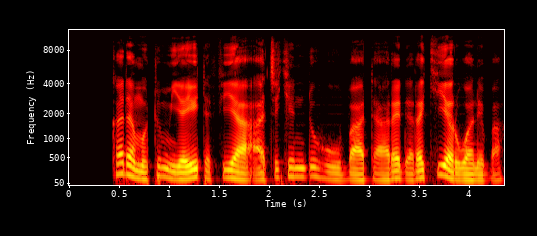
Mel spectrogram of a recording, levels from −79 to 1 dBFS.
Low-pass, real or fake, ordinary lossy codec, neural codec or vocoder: 10.8 kHz; real; none; none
